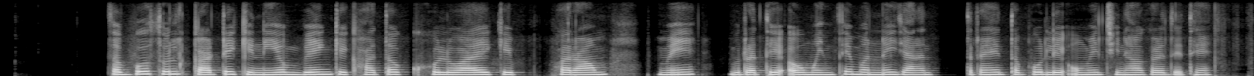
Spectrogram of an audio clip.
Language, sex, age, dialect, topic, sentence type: Chhattisgarhi, female, 56-60, Northern/Bhandar, banking, statement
